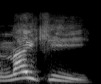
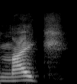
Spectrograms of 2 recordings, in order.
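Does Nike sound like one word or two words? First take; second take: two words; one word. First: Nike is split apart, like two separate words. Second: Nike is said smoothly, like one single word. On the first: The speaker calls it right. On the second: The speaker calls it wrong.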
